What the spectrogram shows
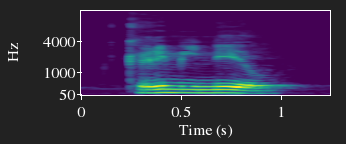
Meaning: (adjective) 1. criminal, contrary to enforceable legal rules 2. terrible, excessive (generally in a bad sense); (noun) criminal (person guilty of breaking the law)
- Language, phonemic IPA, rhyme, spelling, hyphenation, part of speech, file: Dutch, /ˌkri.miˈneːl/, -eːl, crimineel, cri‧mi‧neel, adjective / noun, Nl-crimineel.ogg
